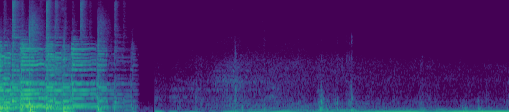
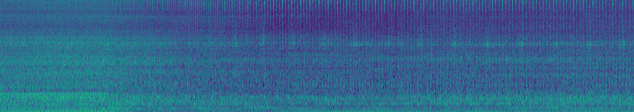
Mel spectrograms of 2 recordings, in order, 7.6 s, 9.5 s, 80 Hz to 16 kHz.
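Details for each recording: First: Kia Picanto/Hyundai i10 1.0 G3LA engine at 70,000 km, idling after timing chain replacement: steady low idle with no rattle, the noise fully gone, confirming the worn timing chain was the cause. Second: Kia Picanto/Hyundai i10 1.0 G3LA petrol engine idling at only 70,000 km; steady metallic ticking rattle about four a second from the worn timing chain. Timing chain rattle.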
